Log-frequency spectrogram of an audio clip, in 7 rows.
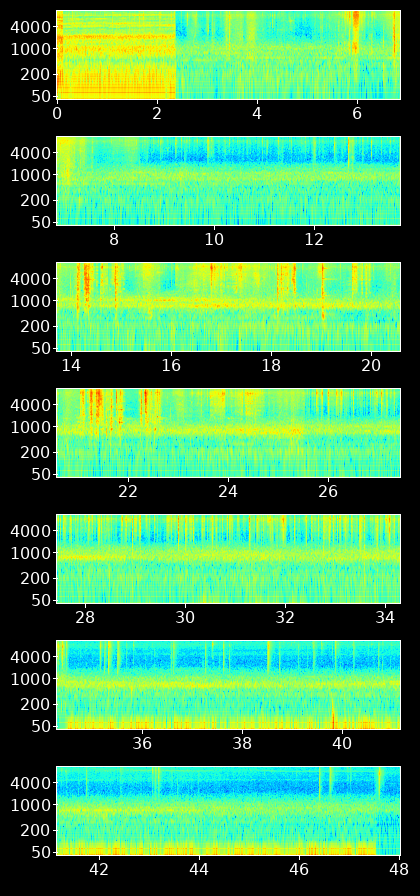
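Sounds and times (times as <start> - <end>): sharp pops of fire: 0.0 - 2.6, 3.2 - 37.8
wood fire crackling and hissing: 0.0 - 48.0
low rumble: 13.7 - 28.8.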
